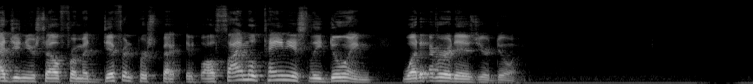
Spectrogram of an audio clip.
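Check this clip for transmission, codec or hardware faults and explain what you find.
AAC frame loss with concealment occurs three times, at 1.67–2.07 s, 4.21–4.35 s and 6.96–7.40 s. The decoder rebuilds the missing frames from the last good spectrum, so the speech turns smeared, noisy or phasey rather than dropping to silence or clicking. Losses are scattered across the first and last patches, with runs up to about 70 ms and 100 ms.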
